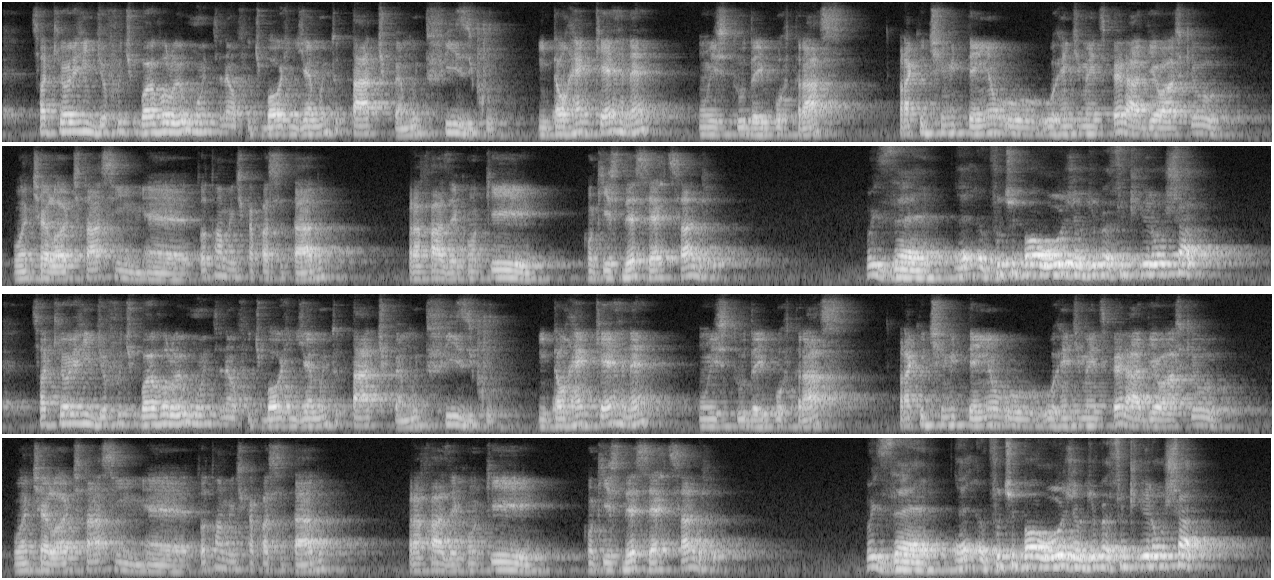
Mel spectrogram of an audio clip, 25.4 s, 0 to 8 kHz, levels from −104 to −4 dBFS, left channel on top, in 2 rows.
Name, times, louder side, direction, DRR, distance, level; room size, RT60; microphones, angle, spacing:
voice 1, 0.3-4.9 5.4-6.5 7.0-8.4 9.0-12.1 12.8-15.9 16.8-18.0 18.6-19.7, left 1 dB, 15° left, 2 dB, 0.3 m, -24 dB
voice 2, 21.3-24.6, equal, 35° right, 3 dB, 0.7 m, -17 dB
7.0 x 3.6 x 5.5 m, 1.2 s
head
